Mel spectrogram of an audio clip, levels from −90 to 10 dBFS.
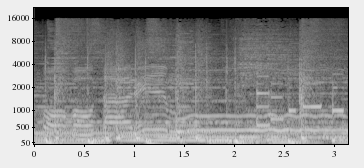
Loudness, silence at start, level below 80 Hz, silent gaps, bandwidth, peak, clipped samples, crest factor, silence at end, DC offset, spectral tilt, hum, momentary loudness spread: -11 LUFS; 0 s; -18 dBFS; none; 16.5 kHz; 0 dBFS; under 0.1%; 10 dB; 0 s; under 0.1%; -6 dB/octave; none; 1 LU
